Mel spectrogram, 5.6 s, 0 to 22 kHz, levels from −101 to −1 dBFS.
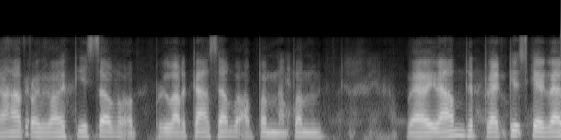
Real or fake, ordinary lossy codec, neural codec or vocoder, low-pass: fake; none; codec, 16 kHz, 0.5 kbps, FreqCodec, larger model; 7.2 kHz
